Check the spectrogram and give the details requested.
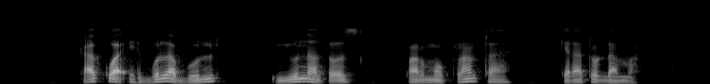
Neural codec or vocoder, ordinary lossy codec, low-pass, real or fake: codec, 24 kHz, 1.2 kbps, DualCodec; none; 5.4 kHz; fake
